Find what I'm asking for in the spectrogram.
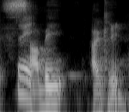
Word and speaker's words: Sabiagri: The name is pronounced S-A-B-I-A-G-R-I. Sabi Agri. Sabi Agri.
